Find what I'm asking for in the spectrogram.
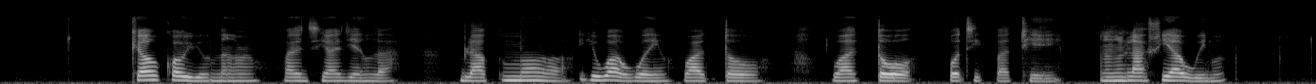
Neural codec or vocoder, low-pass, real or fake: autoencoder, 22.05 kHz, a latent of 192 numbers a frame, VITS, trained on many speakers; 9.9 kHz; fake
